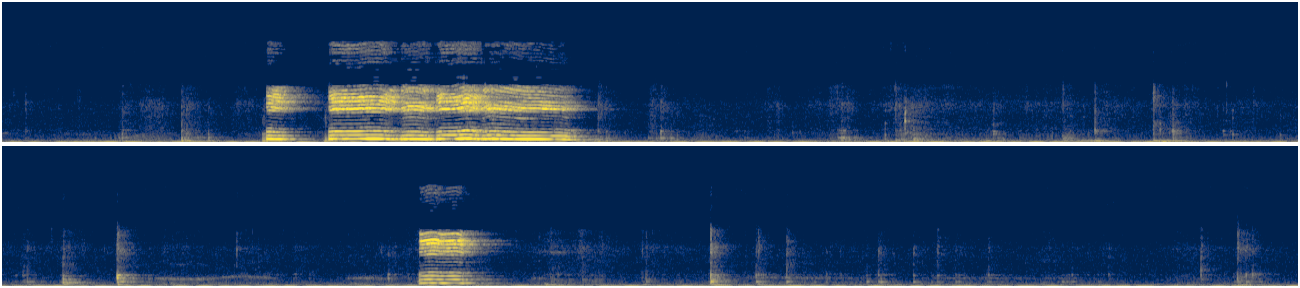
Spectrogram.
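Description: Pink rubber squawking chicken dog toy being squeezed in a puppy's mouth. It gives a short squawk about a second in, then a long drawn-out squawk of over a second that falls in pitch at its end, and one more short squawk a few seconds later.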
